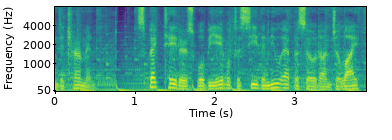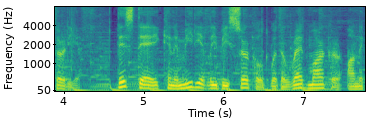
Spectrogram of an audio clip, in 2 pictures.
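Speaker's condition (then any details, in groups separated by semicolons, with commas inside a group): No condition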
